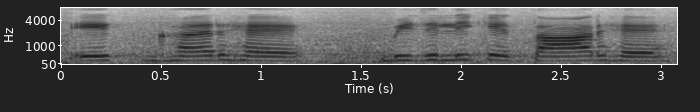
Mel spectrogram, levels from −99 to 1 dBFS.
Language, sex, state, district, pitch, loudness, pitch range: Hindi, female, Haryana, Rohtak, 230 Hz, -15 LUFS, 220-255 Hz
